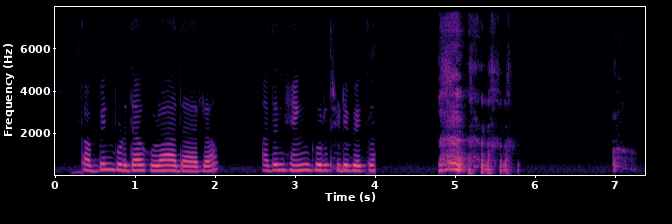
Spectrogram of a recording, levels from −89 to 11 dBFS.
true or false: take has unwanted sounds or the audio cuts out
true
